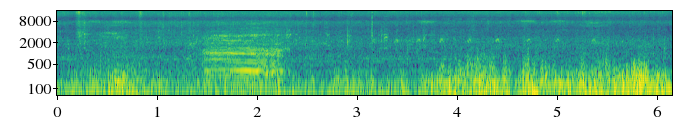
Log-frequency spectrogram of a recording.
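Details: Cattle described as wild and fat, suited for fattening: one short, harmonic moo lasting under a second near the middle, over steady low rumbling background noise and scattered thumps.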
